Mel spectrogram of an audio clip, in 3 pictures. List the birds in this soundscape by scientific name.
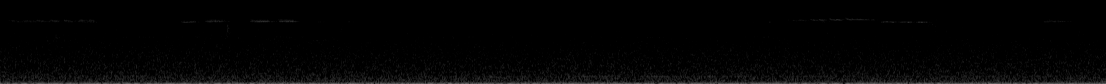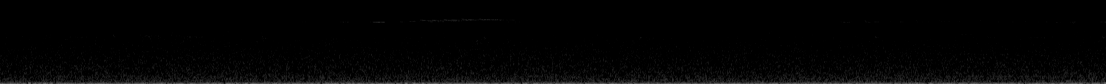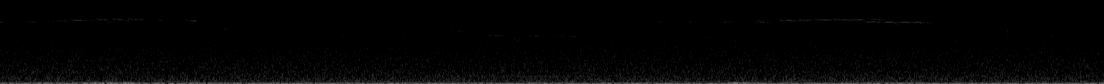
Regulus satrapa, Sitta canadensis, Setophaga coronata, Piranga ludoviciana, Poecile gambeli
